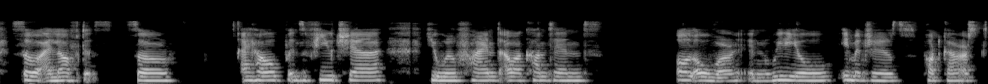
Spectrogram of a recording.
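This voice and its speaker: A woman with a German accent speaks at a very slow pace in a medium pitch, with monotone, flat intonation and very even loudness. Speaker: SEO manager. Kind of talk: interview.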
